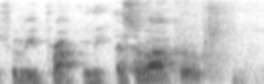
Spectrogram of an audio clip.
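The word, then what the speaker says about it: Ezeiruaku: Pronounce Donovan's last name for me properly. Ezeraku. Ezeraku, right?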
